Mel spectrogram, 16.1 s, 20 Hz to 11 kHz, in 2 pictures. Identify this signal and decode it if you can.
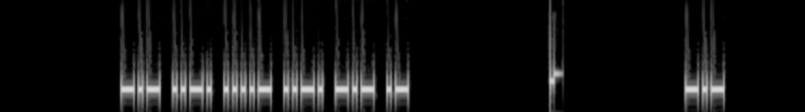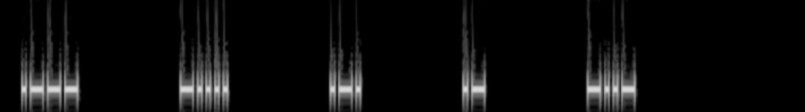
Morse code, heard as a keyed tone, about 28 wpm, spaced as for 12 wpm, 700 Hz. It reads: KF4FKA KJ6RAX
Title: USA Call Signs - 6 Characters - 8x Character Spacing - 28wpm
